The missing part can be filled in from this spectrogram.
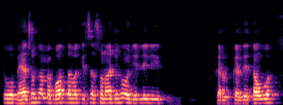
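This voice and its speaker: A man's voice: fairly high pitch, little pitch movement, darkish tone. A middle-aged man giving a religious talk, telling funny stories in a chatty way. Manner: humorous storytelling, conversational. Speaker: Islamic preacher.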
